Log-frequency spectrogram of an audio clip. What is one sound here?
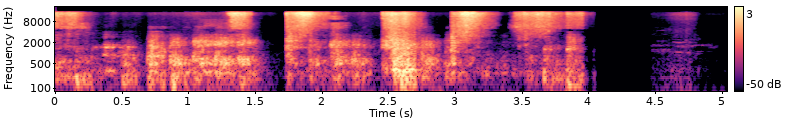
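A scraper rasps against a wall in quick strokes.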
